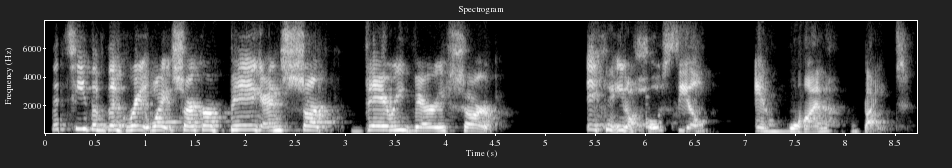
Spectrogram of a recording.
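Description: High, bright-voiced young woman teaching children. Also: rough recording. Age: 20s. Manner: deliberate, instructive, addressing children directly. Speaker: elementary school teacher. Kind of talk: read-aloud lesson for young children. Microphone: laptop webcam at arm's length.

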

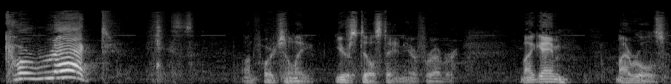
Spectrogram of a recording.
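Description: Sitcom senior doctor: domineering, bitingly sarcastic, very animated intonation, faint noise behind. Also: male voice, a bass voice, normal speed, heavily acted. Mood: mocking. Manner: theatrical, biting sarcasm with mock sweetness. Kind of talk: sitcom acting, mocking monologues.

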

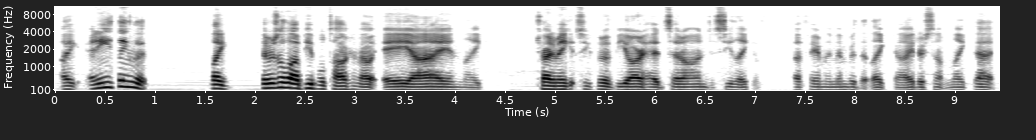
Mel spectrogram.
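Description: A man's voice: lowish voice, quick pace, no room sound. A man in his thirties giving casual, opinionated, emphatic commentary as he plays a video game. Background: faint game music.

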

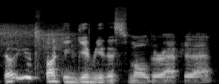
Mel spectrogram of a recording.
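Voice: deep voice, huge pitch swings, brisk, highs cut off, a little hiss or hum. A person reading fan fiction aloud and joking about it in a sweary, mock-exasperated way. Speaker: reader and commentator.

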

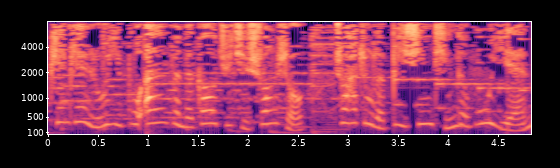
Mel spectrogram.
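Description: A woman narrating an audiobook story in an expressive, scripted storytelling style. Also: high voice, normal speed, lo-fi sound. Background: background music.

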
